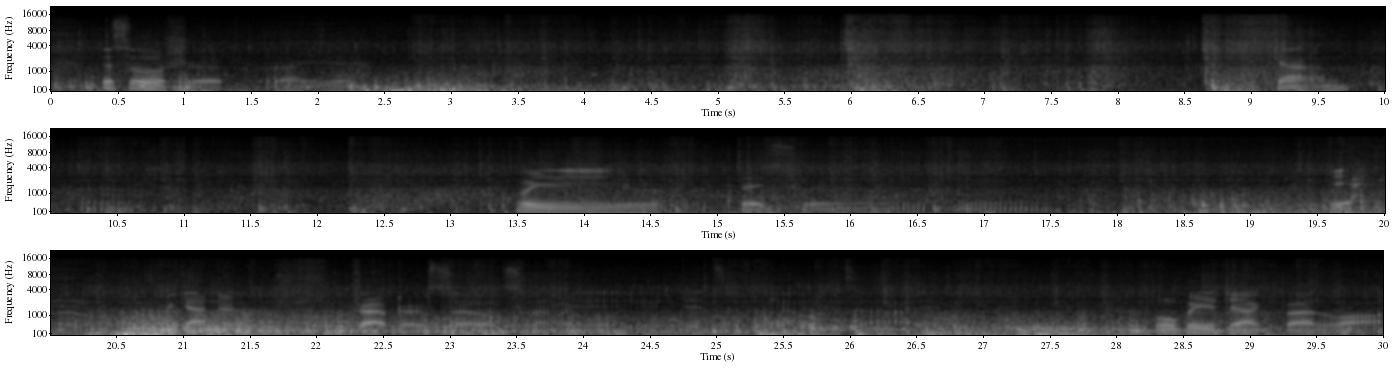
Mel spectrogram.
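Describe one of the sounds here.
Water splashes as a swimmer paddles steadily through it.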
